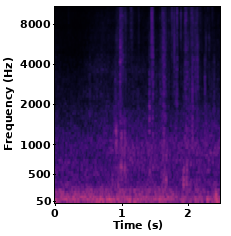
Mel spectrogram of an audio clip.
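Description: Footsteps on gravel and dry grass, a few faint crunches over a steady low rumble of wind and handling noise on a handheld phone microphone.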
